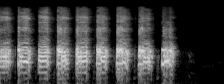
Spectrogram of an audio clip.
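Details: Red junglefowl luring sound of eight harsh, rasping clucks in a fast, even series lasting under two seconds, then silence.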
